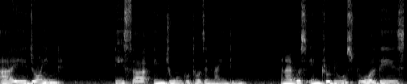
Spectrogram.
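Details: Voluntary stuttering by a woman who stammers, deliberately stammering at will as a stammering-management technique.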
